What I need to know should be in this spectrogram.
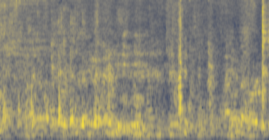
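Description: Dice rattle and tumble onto a wooden board.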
